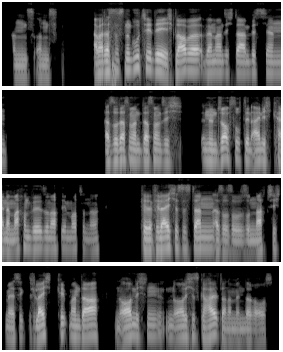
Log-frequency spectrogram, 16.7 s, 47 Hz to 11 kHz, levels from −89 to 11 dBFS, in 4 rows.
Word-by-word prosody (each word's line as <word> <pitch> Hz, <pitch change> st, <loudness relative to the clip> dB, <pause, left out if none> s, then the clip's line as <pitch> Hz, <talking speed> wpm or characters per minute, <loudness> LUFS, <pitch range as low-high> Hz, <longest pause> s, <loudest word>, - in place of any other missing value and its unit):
Und 90 Hz, -1 st, -9 dB
und 90 Hz, 0 st, -11 dB, 0.5 s
aber 115 Hz, -, +5 dB
das 120 Hz, 0 st, +4 dB
ist 130 Hz, 0 st, -7 dB
'ne 135 Hz, -, 0 dB
gute 155 Hz, 0 st, -1 dB
Idee. 130 Hz, -4 st, +5 dB
Ich 95 Hz, -3 st, -3 dB
glaube, 130 Hz, +4 st, +5 dB
wenn 115 Hz, 0 st, -2 dB
man 120 Hz, 0 st, -2 dB
sich 115 Hz, -1 st, -12 dB
da 115 Hz, -, +4 dB
'n 115 Hz, 0 st, -1 dB
bisschen 115 Hz, -1 st, -6 dB, 1.5 s
also, 115 Hz, +2 st, +1 dB
dass 120 Hz, -1 st, +4 dB
man 115 Hz, -2 st, 0 dB
dass 105 Hz, -, +3 dB
man 120 Hz, -2 st, -1 dB
sich 110 Hz, -2 st, -8 dB, 0.3 s
'nen 115 Hz, -2 st, -1 dB
Job 130 Hz, -1 st, +5 dB
sucht, 125 Hz, 0 st, -9 dB
den 115 Hz, -, 0 dB
eigentlich 115 Hz, -1 st, +1 dB
keiner 100 Hz, -2 st, 0 dB
machen 115 Hz, +4 st, -2 dB
will, 120 Hz, 0 st, -1 dB
so 115 Hz, 0 st, -6 dB
nach 115 Hz, 0 st, -1 dB
dem 115 Hz, -1 st, -11 dB
Motto, 115 Hz, 0 st, -8 dB
ne? 105 Hz, +1 st, -12 dB, 0.6 s
Viel 105 Hz, 0 st, +3 dB
vielleicht 115 Hz, +2 st, +5 dB
ist 115 Hz, -1 st, -6 dB
es 110 Hz, -, -10 dB
dann 120 Hz, 0 st, +1 dB
also, 100 Hz, -1 st, -3 dB
so 95 Hz, 0 st, -6 dB
so 95 Hz, +1 st, -8 dB
Nachtschichtmäßig. 100 Hz, +2 st, -4 dB
Vielleicht 110 Hz, +4 st, +2 dB
kriegt 135 Hz, -1 st, -5 dB
man 115 Hz, -1 st, -3 dB
da 120 Hz, +2 st, +6 dB, 0.3 s
'n -, -, -12 dB
ordentlichen 120 Hz, +2 st, -1 dB
'n 115 Hz, -, -12 dB
ordentliches 115 Hz, +1 st, -4 dB
Gehalt 115 Hz, +5 st, +2 dB
dann 95 Hz, -, -4 dB
am 90 Hz, 0 st, -10 dB
Ende 95 Hz, +1 st, -7 dB
raus. 90 Hz, +1 st, -9 dB
115 Hz, 205 wpm, -24 LUFS, 105-120 Hz, 1.5 s, da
